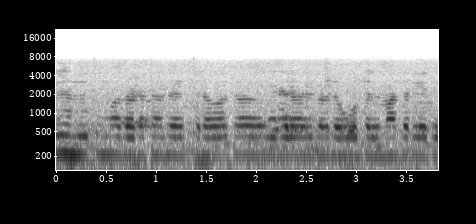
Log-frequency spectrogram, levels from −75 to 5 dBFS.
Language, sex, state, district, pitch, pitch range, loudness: Kannada, female, Karnataka, Dakshina Kannada, 205 Hz, 200-205 Hz, -18 LUFS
